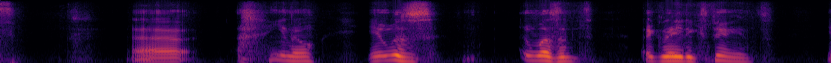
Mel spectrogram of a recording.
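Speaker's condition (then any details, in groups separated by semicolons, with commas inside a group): Cerebral palsy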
